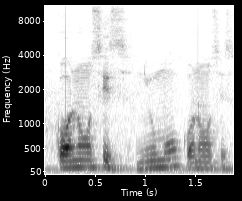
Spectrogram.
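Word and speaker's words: pneumoconiosis: वो काउज करता है ये न्यूमोकोनोसिस में पी साइलेंट है।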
